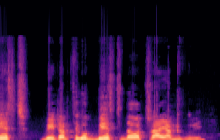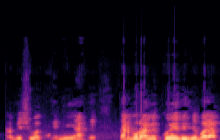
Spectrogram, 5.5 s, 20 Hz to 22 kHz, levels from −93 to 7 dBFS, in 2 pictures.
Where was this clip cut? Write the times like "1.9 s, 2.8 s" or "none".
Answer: 2.7 s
